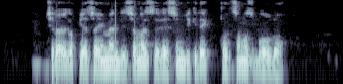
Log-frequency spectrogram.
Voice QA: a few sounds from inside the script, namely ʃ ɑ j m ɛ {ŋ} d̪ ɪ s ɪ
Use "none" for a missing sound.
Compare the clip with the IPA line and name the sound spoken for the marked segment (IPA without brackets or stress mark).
n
